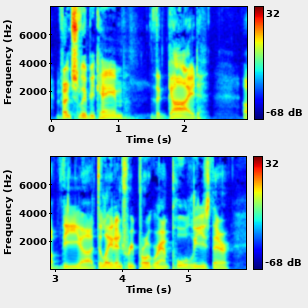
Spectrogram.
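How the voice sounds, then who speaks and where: A man with an American accent speaks at a moderate pace, medium-pitched, with monotone, flat intonation. The recording is very clean with a silent background and a dry, close sound with no echo. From Miami, Florida. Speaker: podcast host, Marine Corps veteran. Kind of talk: casual monologue.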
